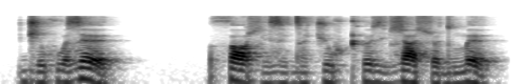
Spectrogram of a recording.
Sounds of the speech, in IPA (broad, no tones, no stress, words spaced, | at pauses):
d͡ʒɛxʷazɛ | θɒ ɬe̤zɛ̤da̤t͡ʃøxʷ ʈʰøzi̤ɮa ɬœdumɛ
